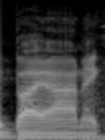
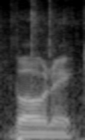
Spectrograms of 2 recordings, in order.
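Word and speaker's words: BOINC: I always mispronounce this. I always say Bionic, and it's not right. Bonic? Bonic, yeah.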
